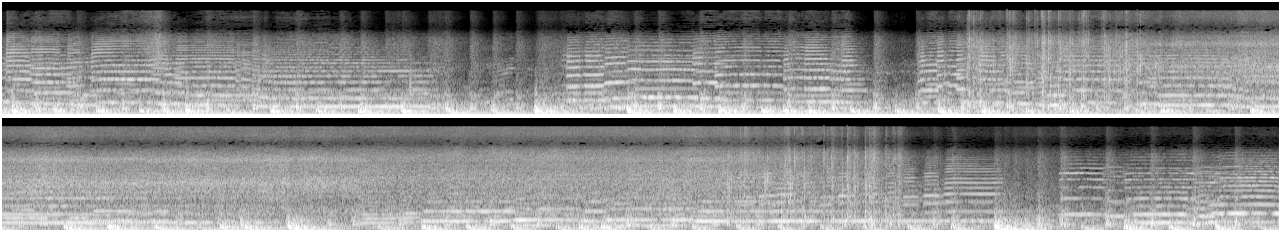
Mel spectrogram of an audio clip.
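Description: Brass band music with a steady drum beat. From about ten seconds in to about twenty-two seconds, a loud spraying hiss from the fireworks on the burning castle, the spinning wheel throwing sparks, runs under the music.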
